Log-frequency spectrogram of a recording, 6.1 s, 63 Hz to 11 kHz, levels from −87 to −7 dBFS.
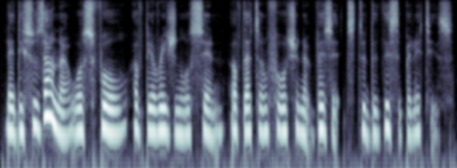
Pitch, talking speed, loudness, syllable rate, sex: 195 Hz, 145 wpm, -19 LUFS, 5.1 syllables/s, female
